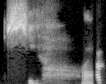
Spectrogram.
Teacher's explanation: Tapi kalau kita nyala wasol atau dilanjut, ini baca ro-nya tebal ya, karena fathah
